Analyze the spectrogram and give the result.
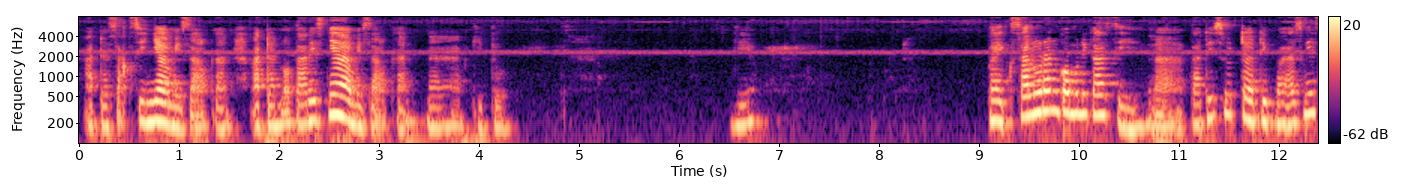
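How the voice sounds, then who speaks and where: A woman lecturer gives a recorded online lecture, repeating key points and using frequent fillers. Her voice is medium-pitched, gravelly and slightly mellow, with a little background noise.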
